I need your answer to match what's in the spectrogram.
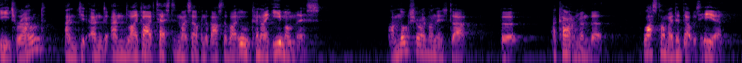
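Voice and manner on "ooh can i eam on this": usual speaking voice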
